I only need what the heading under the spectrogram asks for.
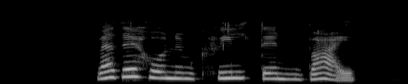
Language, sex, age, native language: Icelandic, female, 8, Icelandic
